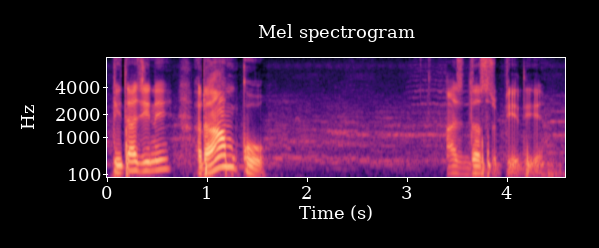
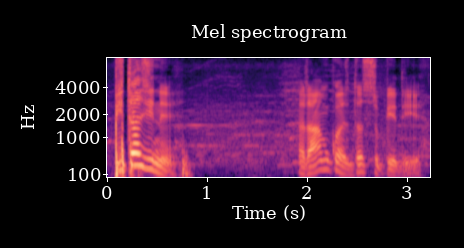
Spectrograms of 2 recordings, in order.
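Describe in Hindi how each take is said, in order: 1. बलाघात राम को पर है। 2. बलाघात पिताजी पर है। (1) "यहाँ राम को हो जाएगा।" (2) "यहाँ पिताजी बड़ा घात हो।"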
